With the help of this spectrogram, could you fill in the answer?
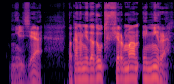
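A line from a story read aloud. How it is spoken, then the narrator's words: Grumbled, scribe. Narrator (Russian): пробурчал книжник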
